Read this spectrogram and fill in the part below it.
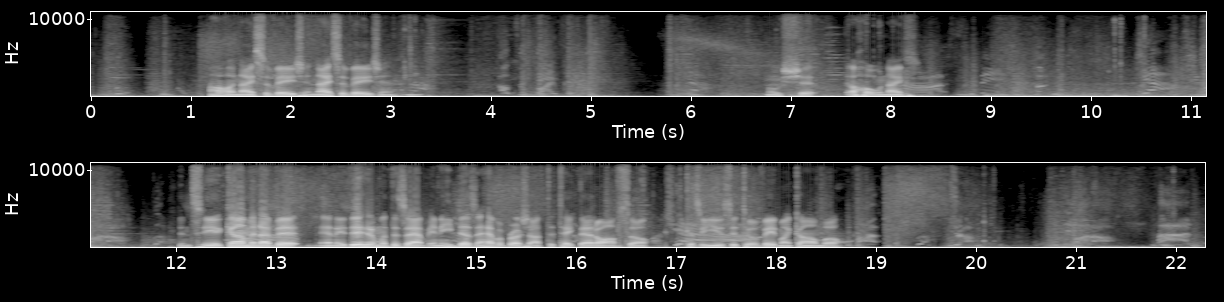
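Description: Sword slashes and magic blasts whoosh and crack in quick bursts.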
